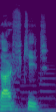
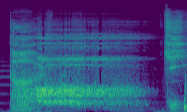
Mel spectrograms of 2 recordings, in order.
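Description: First: It is said in a plain voice. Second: It is said in a Darth Vader voice.

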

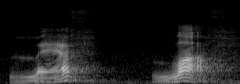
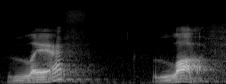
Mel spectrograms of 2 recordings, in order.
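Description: No difference in how they are said.

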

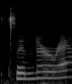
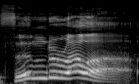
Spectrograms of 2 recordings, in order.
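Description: First: It is said in a normal voice. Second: It imitates the Magic Mirror from Shrek.

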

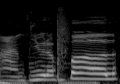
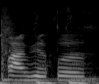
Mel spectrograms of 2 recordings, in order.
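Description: First: It is said with feeling and energy. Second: It is said flatly, without any feeling.

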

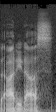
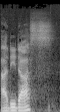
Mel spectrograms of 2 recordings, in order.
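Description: First: It is said with the European pronunciation. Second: It is said with the usual American pronunciation. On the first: The speaker calls it wrong. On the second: The speaker calls it right.

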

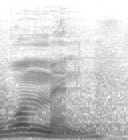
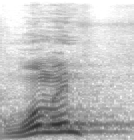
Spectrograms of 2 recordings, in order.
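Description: First: It is said in a warm, respectful tone. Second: It is said in a belittling, harsh tone.

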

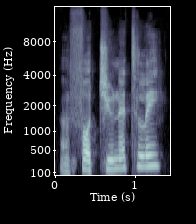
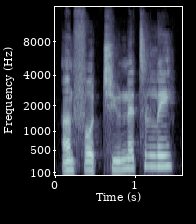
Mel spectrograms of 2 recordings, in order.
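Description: No difference in how they are said.

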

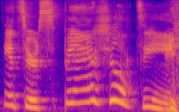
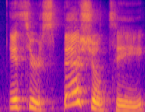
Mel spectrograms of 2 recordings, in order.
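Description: First: It is said in a mocking voice. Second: It is said in a plain voice.

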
